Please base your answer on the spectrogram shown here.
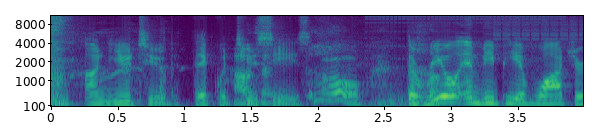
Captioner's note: laughing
